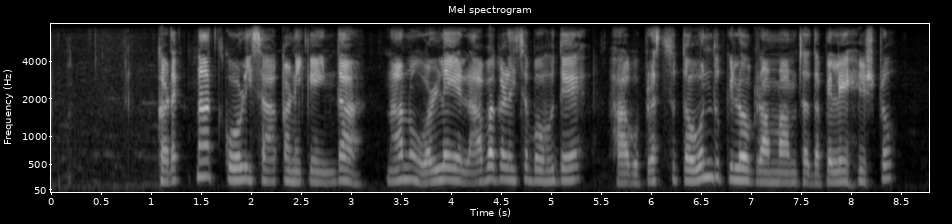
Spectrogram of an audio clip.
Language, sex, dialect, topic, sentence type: Kannada, male, Mysore Kannada, agriculture, question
